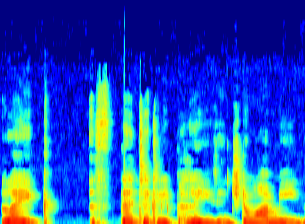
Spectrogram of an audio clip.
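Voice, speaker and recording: A woman speaks in a fairly high pitch. Music plays in the background. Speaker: lifestyle vlogger. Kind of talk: casual vlog tutorial. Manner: quiet; chatty, many fillers.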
